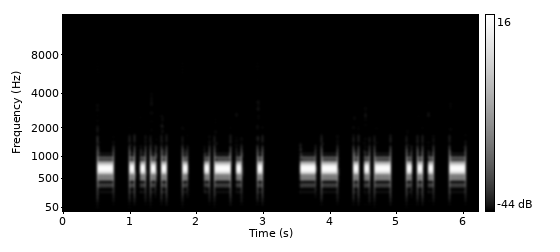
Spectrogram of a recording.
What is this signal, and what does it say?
Morse code, heard as a keyed tone, about 15 wpm, 700 Hz. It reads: THERE MUST
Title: Sentences from Top 1000 Words - Review Part 6 - 15wpm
